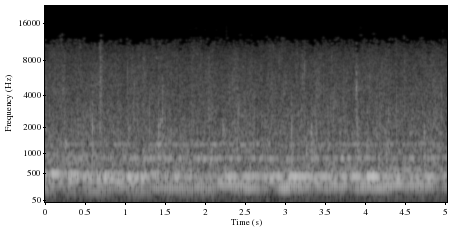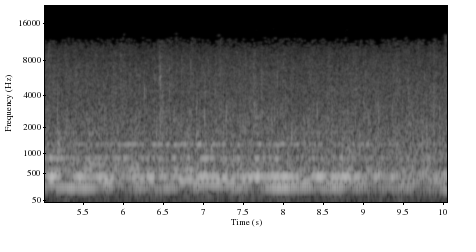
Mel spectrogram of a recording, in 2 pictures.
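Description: Steady rain with many small drop patters, over soft ambient music of long held chords that shift every few seconds.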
